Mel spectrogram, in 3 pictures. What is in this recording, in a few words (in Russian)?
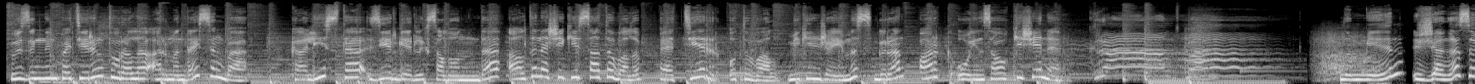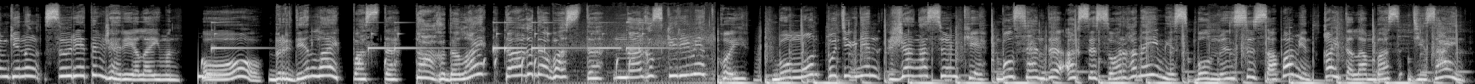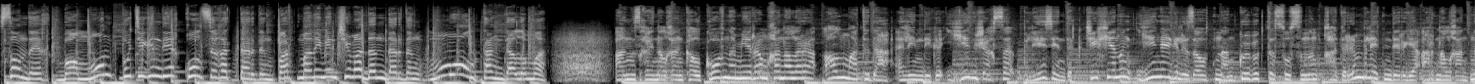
КАЗ, дикторы озвучка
